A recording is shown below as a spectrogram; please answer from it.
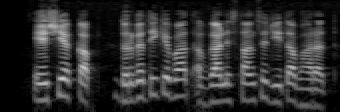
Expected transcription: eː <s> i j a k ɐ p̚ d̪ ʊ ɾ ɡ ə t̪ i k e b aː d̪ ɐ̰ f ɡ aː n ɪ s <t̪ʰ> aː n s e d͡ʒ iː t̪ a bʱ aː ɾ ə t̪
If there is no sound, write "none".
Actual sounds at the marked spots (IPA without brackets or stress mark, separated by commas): ʃ, t̪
